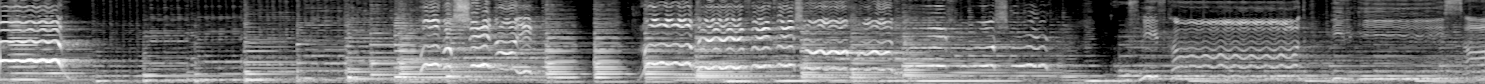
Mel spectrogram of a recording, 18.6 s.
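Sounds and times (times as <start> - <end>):
soprano singing: 0.0 - 1.4, 3.8 - 18.5
cello: 0.0 - 18.5
oud: 0.0 - 18.5
piano: 0.0 - 18.5.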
